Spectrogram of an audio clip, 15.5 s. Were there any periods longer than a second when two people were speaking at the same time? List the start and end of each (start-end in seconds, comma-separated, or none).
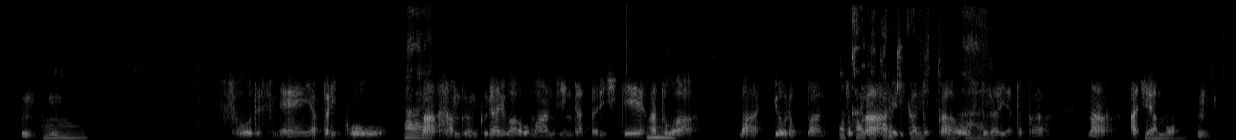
10.6-12.4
